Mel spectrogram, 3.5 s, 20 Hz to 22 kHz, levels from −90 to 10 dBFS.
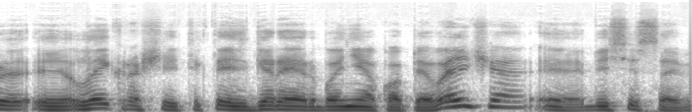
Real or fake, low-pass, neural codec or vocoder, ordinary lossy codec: real; 19.8 kHz; none; Opus, 32 kbps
